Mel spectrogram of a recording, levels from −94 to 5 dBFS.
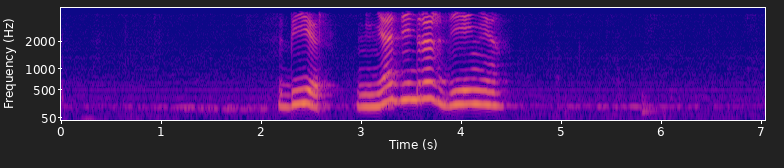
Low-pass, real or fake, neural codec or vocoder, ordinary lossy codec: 3.6 kHz; fake; autoencoder, 48 kHz, 128 numbers a frame, DAC-VAE, trained on Japanese speech; none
